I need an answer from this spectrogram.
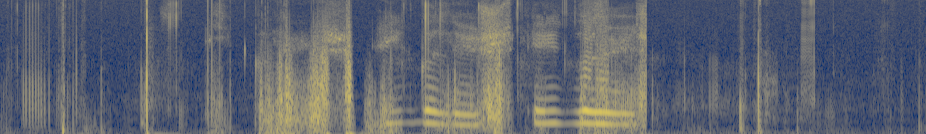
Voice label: English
